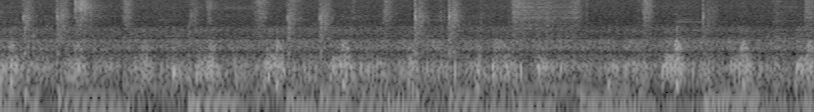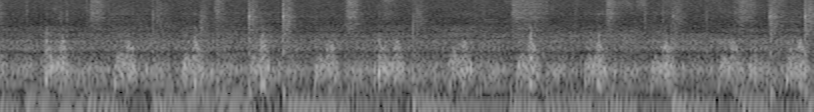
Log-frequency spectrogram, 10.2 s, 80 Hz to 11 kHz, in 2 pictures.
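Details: Fetal heartbeat at 19 weeks of pregnancy: rapid rhythmic whooshing pulses, about 143 beats per minute, within the normal range.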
